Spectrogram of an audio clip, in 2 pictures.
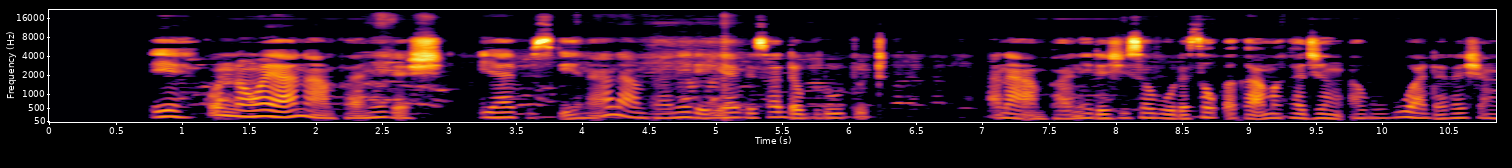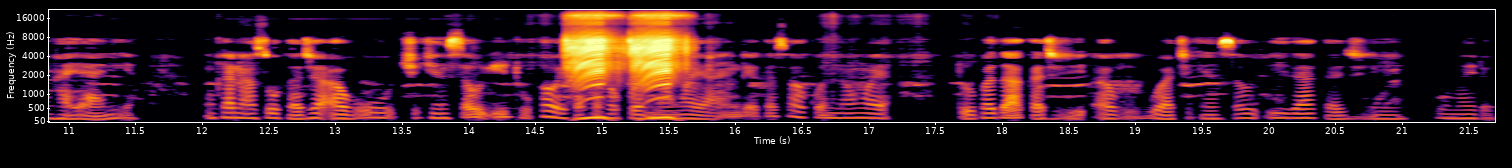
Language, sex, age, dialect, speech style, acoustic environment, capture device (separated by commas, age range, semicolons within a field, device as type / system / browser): Hausa, female, 25-34, Nigeria - Kano, happy, silence; nature, mobile / Linux / Chrome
